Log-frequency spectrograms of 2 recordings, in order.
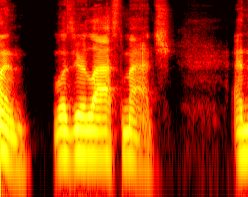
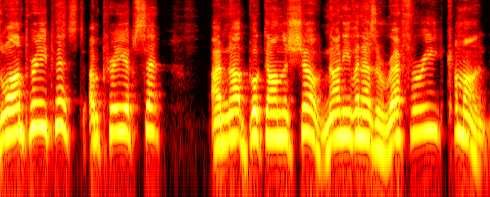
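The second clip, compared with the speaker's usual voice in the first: high-pitched mock grievance; retold upset; 9 semitones higher, faster than usual. Snubbed wrestler complaining to Terry, high mock indignation. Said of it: "he gets mad at Terry".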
